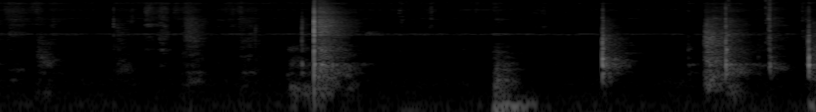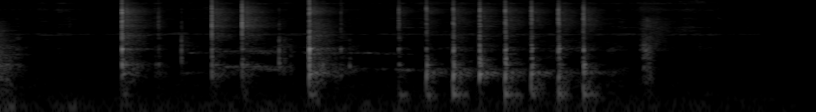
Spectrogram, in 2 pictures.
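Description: Scattered sharp clicks and knocks of hard plastic parts being handled, as a compact fluorescent bulb's plastic base is pressed together and the bulb is set into its holder. A quick run of light clicks comes near the end.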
